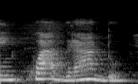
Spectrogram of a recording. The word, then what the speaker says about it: quadrado: observar quadrado e querida vejam que enquadrado eu escuto o som do o já em querida eu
